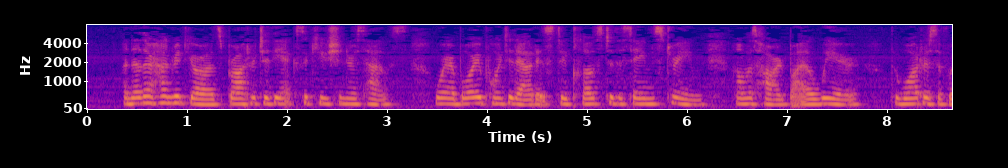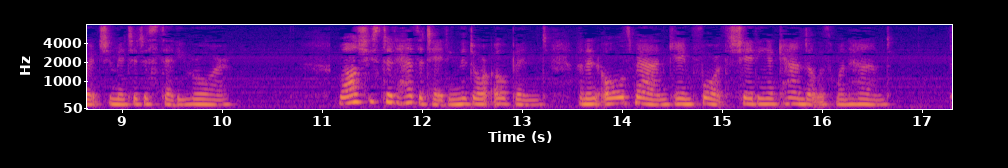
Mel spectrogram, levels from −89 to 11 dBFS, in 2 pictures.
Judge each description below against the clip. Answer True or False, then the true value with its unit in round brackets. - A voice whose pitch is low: False (195 Hz)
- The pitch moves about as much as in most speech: False (2.0 semitones)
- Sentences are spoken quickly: False (185 wpm)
